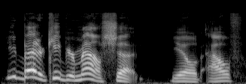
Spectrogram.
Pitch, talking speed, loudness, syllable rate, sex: 195 Hz, 195 wpm, -18 LUFS, 5.0 syllables/s, male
